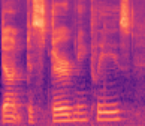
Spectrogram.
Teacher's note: the stress comes on the word disturb and the stress of disturb comes on the second syllable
